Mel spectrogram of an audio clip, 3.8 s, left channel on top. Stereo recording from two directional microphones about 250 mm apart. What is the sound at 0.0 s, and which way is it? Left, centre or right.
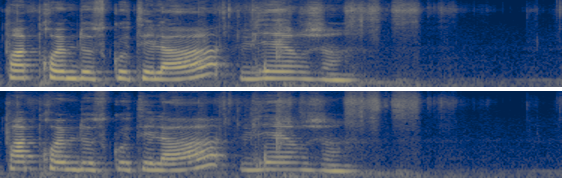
A woman's voice, left.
